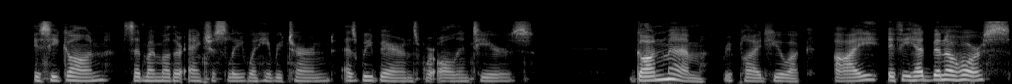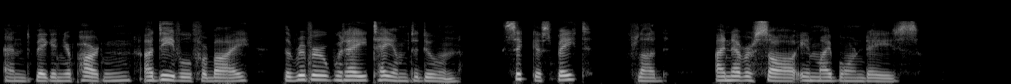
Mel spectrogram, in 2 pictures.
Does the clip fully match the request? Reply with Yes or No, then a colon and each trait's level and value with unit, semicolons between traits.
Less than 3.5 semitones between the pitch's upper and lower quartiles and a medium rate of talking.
Yes: average, 3.0 semitones; average, 155 wpm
